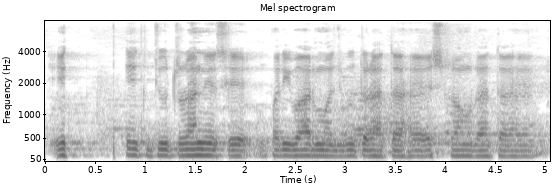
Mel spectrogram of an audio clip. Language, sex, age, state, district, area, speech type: Hindi, male, 30-45, Bihar, Darbhanga, rural, spontaneous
